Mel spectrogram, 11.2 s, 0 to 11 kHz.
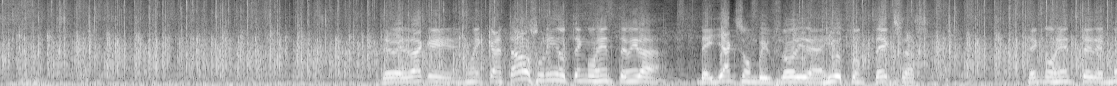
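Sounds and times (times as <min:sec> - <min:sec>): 
crowd applauding: 0:00.0 - 0:05.7, 0:08.2 - 0:11.1
speech: 0:03.8 - 0:09.3, 0:10.3 - 0:11.1.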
